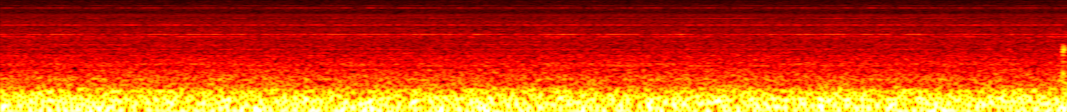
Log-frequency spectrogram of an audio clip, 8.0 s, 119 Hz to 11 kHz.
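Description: Carenado Citation CJ2 business jet cruising over mountains near Reno in the Prepar3D flight simulator, a steady, broad engine roar and rushing noise that holds constant throughout with no voices.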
